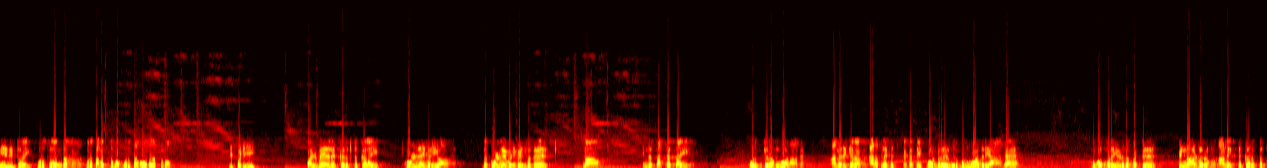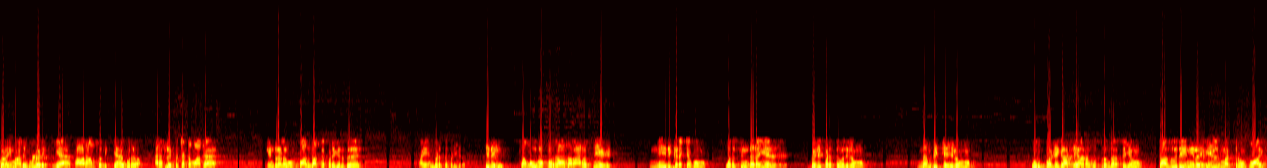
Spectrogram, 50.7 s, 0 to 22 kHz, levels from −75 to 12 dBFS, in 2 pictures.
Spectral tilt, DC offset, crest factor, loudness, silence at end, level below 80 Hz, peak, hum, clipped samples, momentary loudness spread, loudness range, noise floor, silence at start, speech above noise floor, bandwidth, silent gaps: -6.5 dB/octave; under 0.1%; 12 dB; -12 LUFS; 0 s; -50 dBFS; 0 dBFS; none; 0.3%; 9 LU; 4 LU; -56 dBFS; 0 s; 44 dB; 6.8 kHz; none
